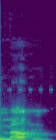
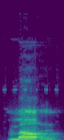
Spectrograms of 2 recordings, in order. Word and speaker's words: mountain: complicated but this is definitely mountain mountain sitting like fountain like a fountain we say fountain that's a beautiful mountain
